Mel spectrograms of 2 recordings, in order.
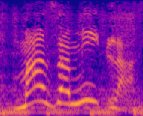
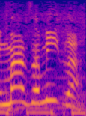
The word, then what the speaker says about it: Mazamitla: Mazamitla. Say it. Mazamitla.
